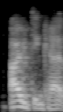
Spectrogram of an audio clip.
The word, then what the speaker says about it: Odenkirk: Obviously, every time I see the act, which is Bob, his surname I always struggle with pronouncing. What's Odenkirk. Odenkirk, that's it.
